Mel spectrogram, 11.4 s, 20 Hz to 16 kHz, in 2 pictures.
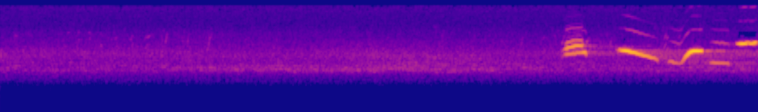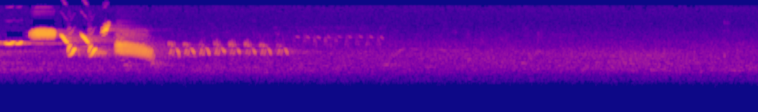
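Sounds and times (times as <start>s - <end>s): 
Fox Sparrow Passerella iliaca singing whistles, warbles and a trill: 4.2s - 7.8s.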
